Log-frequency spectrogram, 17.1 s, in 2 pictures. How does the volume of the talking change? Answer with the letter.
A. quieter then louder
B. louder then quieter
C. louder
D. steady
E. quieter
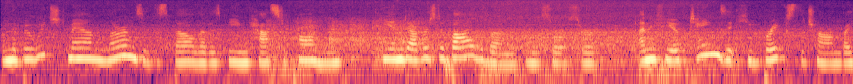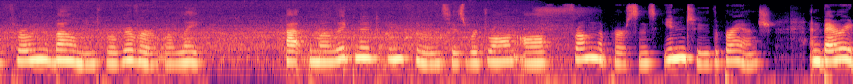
D.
